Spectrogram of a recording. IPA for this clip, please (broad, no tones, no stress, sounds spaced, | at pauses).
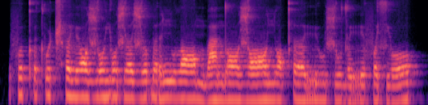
f ɵ kʼ ɵ tʼ u ʈ͡ʂʰ ə lʲ ɔː ʑ o j o ɕ əː ʑ ɵ ɓ ə ɾ ə ɲ u l ɔː m b a n d ɔː ʑ ɔː ɲ ɔː kʼ əː rʲ uː ɕ u d ɵ rʲ ə f ə sʲ o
